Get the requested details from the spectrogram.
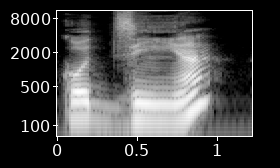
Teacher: esse N entre vogais de codzina se relaxa, deixando uma nasalidade sobre a vogal precedente. Codzina se torna codzinha, e a partir de codzinha, duas coisas acontecem.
